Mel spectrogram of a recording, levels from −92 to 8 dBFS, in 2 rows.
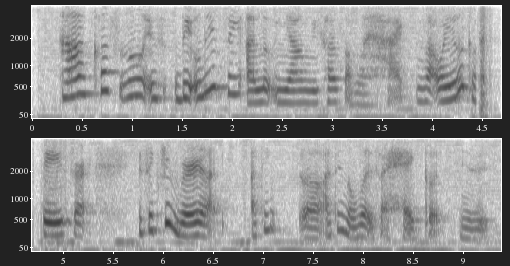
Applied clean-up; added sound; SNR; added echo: none; none; none; none.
